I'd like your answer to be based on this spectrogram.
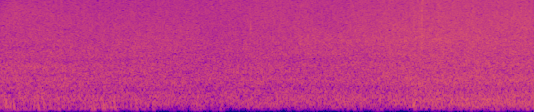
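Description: Steady broadband roar of surf and wind on a chilly morning beach at Delnor-Wiggins Pass State Park, continuous and fairly close, with no voices over the wash of waves and gusts.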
